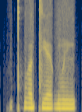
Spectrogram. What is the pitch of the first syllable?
high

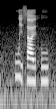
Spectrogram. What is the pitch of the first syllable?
falling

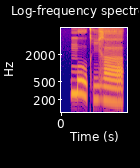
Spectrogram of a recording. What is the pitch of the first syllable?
falling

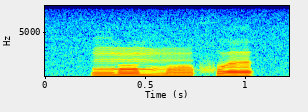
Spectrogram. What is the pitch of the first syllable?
high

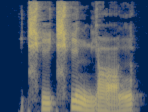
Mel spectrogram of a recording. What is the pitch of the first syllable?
rising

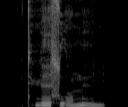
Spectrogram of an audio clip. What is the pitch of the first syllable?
high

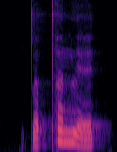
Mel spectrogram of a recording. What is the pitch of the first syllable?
low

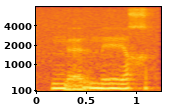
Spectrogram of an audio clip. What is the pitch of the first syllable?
rising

